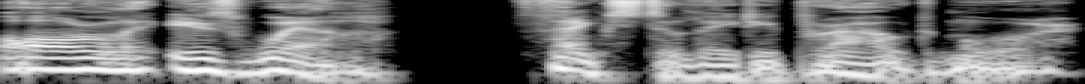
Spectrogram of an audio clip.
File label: Male Orc Victory; Thrall; Jaina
